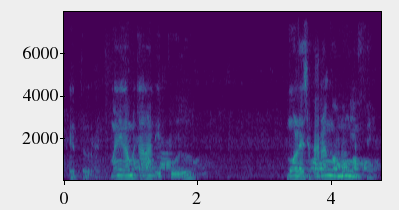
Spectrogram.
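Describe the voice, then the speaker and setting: A man giving a casual online lecture, animated and acting out what parents say, slipping in phrases. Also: medium pitch, normal speed, vocal fry, lo-fi sound, a crowd in the background. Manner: animated, mixes Javanese phrases, acts out parents. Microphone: video call.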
